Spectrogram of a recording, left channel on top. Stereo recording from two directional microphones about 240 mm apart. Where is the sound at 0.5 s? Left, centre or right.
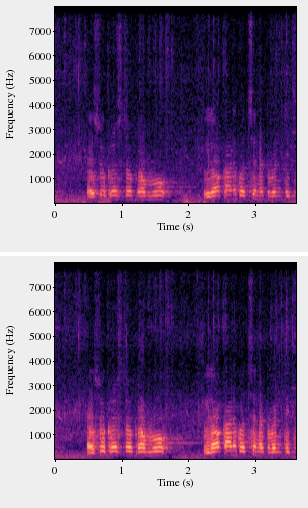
Right.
